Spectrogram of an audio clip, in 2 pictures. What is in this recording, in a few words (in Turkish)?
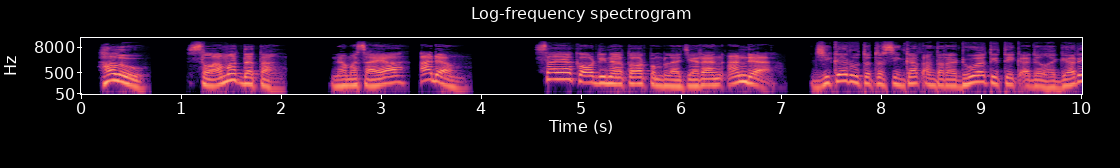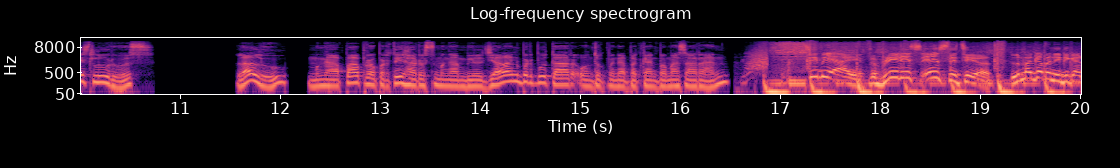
Endonezce Erkek; seslendirme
